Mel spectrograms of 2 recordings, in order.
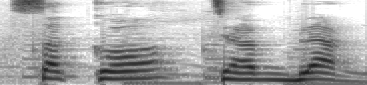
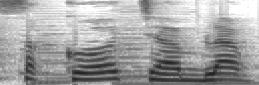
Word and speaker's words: sego jamblang: Indonesia yang pertama adalah sego jamblang nya ini bacanya sego jamblang bukan segar ya sego itu bahasa Indonesianya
